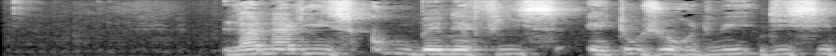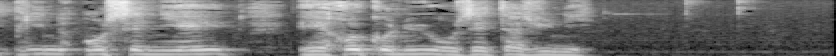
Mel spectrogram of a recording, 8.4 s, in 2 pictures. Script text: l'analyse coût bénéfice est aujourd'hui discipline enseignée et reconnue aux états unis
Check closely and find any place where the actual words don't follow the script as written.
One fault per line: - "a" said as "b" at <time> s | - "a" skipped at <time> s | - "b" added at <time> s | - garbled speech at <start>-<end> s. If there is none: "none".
none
